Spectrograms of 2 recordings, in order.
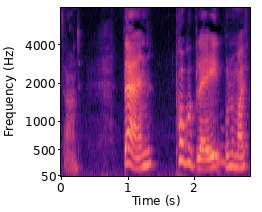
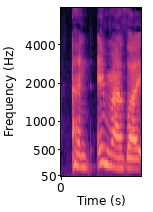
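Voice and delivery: usual speaking voice

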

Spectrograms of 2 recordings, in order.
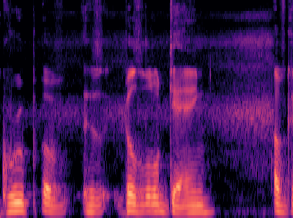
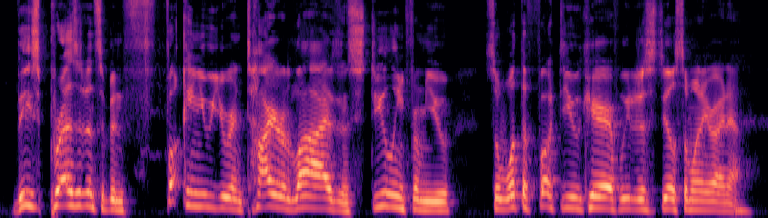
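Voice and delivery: mock shouted rant, high and ranting; 6 semitones higher than usual. Retelling a movie scene where a masked bank robber speaks: imitating someone yelling. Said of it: "yells out".

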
